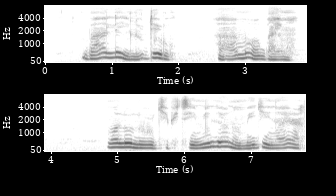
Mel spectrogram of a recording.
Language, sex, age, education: Yoruba, female, 30-45, tertiary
